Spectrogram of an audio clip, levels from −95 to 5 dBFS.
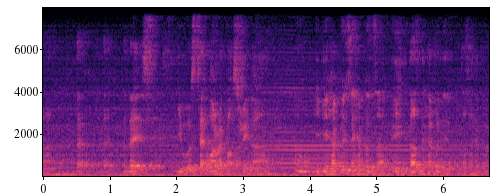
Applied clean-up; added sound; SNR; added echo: none; Bowed string instrument; 14 dB; reverberation time 1.9 s.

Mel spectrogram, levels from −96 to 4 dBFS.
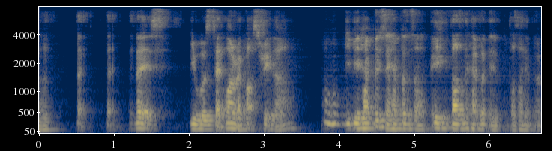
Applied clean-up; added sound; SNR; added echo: neural mask model DeepFilterNet 3.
